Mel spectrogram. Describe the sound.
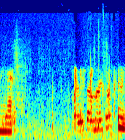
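A telephone call connects on a radio call-in show, with a brief steady phone tone at the start, followed by a pause and then a voice speaking.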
